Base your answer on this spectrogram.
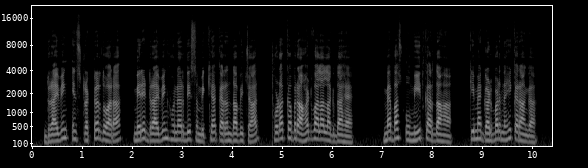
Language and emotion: Punjabi, fearful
